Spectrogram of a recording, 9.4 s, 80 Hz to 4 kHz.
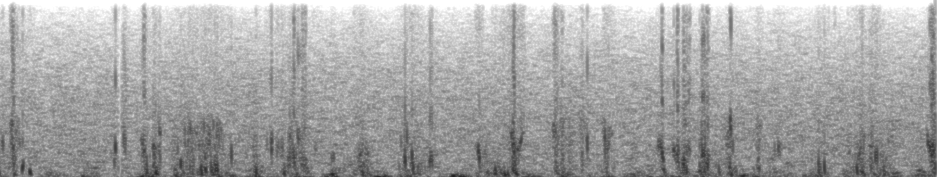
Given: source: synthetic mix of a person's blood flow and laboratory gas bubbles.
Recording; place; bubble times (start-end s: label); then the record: Doppler ultrasound of blood flow; precordium
0.00-0.09 s: bubbles
0.11-0.38 s: bubbles
1.13-1.22 s: bubbles
1.25-1.31 s: bubbles
1.43-1.64 s: bubbles
1.77-2.38 s: bubbles
2.54-3.25 s: bubbles
3.32-3.40 s: bubbles
3.55-3.76 s: bubbles
4.00-4.27 s: bubbles
4.29-4.42 s: bubbles
4.77-4.86 s: bubbles
4.94-5.29 s: bubbles
5.53-5.94 s: bubbles
6.04-6.19 s: bubbles
6.58-7.15 s: bubbles
7.18-7.43 s: bubbles
7.56-7.66 s: bubbles
7.75-7.88 s: bubbles
8.17-8.31 s: bubbles
8.36-8.38 s: bubbles
8.50-8.99 s: bubbles
9.26-9.38 s: bubbles
From the record:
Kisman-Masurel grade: 243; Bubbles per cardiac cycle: several, 3 to 8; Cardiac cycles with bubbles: 100%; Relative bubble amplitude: loud (0.450 to 0.775); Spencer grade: 3 (all of the cardiac periods contain showers or single bubble signals, but not dominating or overriding the cardiac motion signals); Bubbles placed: anywhere in the cardiac cycle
